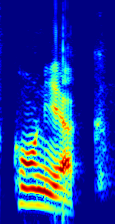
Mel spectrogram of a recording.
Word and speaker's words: cognac: And now the next word is cognac. The spelling is COGNAC. COGNAC. The tricky area is GNA, which we pronounce as nya.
